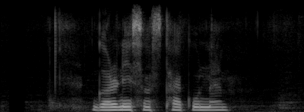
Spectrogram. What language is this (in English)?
Nepali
